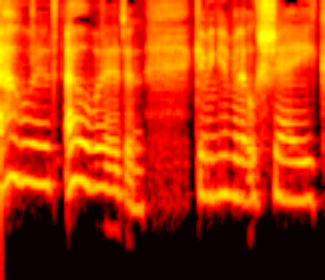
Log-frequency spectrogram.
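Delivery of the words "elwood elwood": mock shouting at full volume, loud and high-pitched. Speaker recounting trying to wake an exhausted elwood, retelling shouting his name. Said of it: "literally shouting at him".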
